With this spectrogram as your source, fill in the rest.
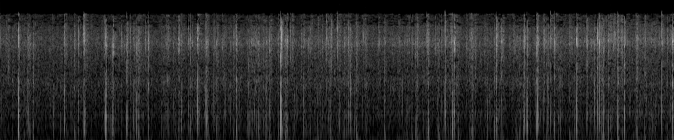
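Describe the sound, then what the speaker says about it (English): Rain falls on a rainy morning along the Appalachian Trail, with dense irregular drops tapping sharply on a nearby surface, likely a tent or tarp, over a steady wash of rainfall. "And another rainy morning."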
